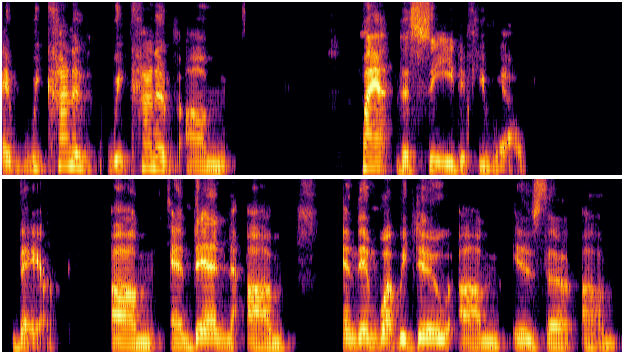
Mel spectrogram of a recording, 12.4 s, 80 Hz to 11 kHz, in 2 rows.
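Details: Woman with a stroke during aortic dissection surgery at age 47, with right-side loss and significant aphasia; she had about a year of speech therapy and still has aphasia symptoms; aphasia.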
